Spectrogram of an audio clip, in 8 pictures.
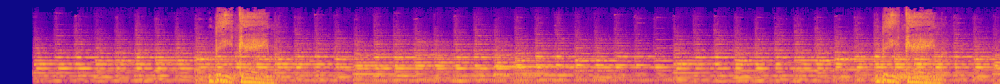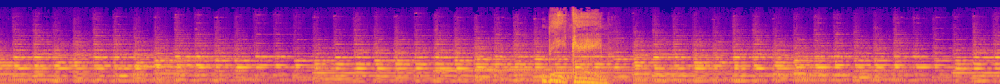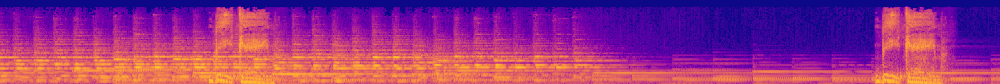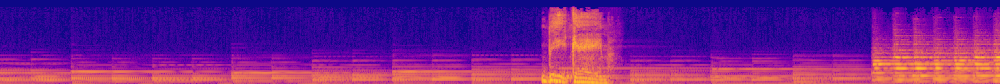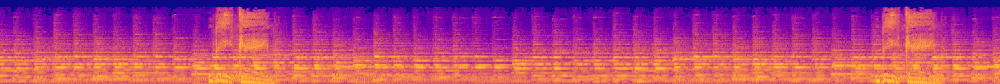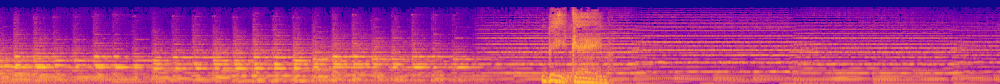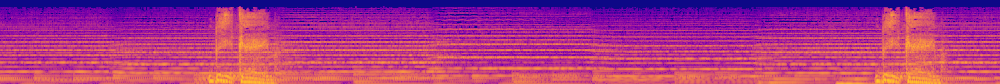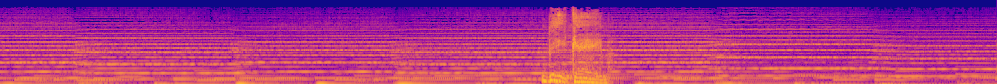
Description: Regal and romantic, a classy piece of classical music.
Ionian/Major
regal
strings
violin
brass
